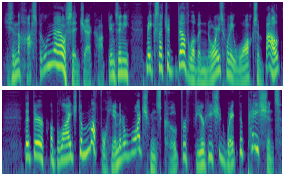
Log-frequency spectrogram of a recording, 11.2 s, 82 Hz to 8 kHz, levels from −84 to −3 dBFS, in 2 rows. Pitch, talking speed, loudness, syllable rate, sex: 170 Hz, 205 wpm, -20 LUFS, 5.0 syllables/s, male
